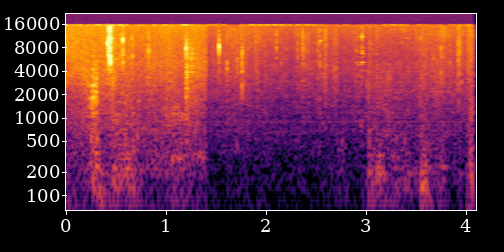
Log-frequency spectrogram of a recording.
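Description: Near silence, with a few faint short clicks in the first second or so.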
